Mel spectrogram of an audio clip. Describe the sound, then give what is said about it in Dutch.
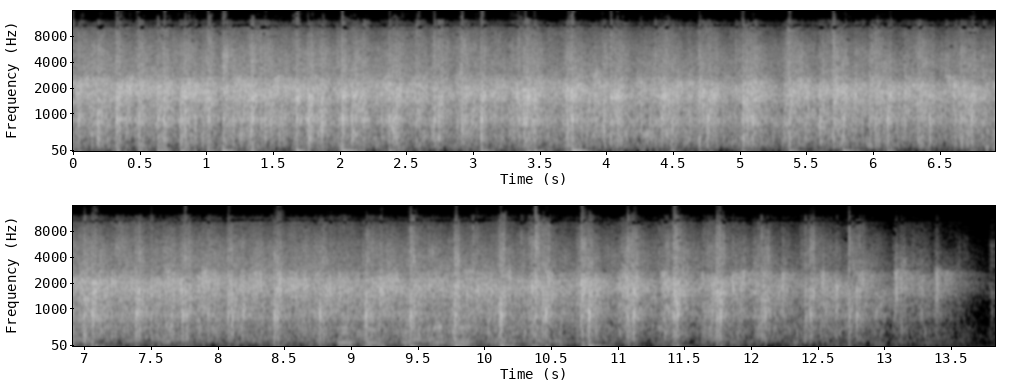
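An audience applauds at an award ceremony for an appointment to the Order of Orange-Nassau. Many hands clap in sustained, loud applause that holds steady for over ten seconds, then fades out at the end. “En ik mag jou ook naar voren uitnodigen en u mag weer applaudisseren.”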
